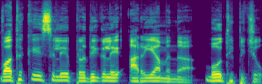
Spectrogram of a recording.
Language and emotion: Malayalam, neutral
